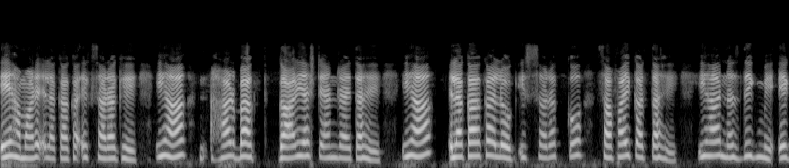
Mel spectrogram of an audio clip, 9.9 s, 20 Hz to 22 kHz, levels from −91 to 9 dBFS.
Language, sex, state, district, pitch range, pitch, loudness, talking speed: Hindi, female, Bihar, Jahanabad, 265-305 Hz, 280 Hz, -18 LUFS, 195 wpm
